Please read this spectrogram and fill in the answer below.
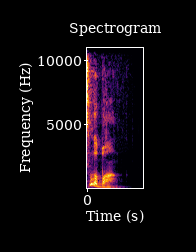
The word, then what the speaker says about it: LeBlanc: Not in South Louisiana. – So during the intro, when Friends would run on television in Louisiana, they would say his name, they wouldn't say the city. – Absolutely. – It would just be Matt LeBlanc. – That's what they used to call him. – And it's okay. – LeBlanc. – It is LeBlanc.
